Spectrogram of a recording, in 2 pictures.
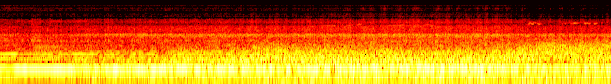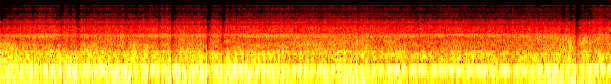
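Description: Tricopter's motors and propellers running in flight, picked up by the camera mounted on the craft: a steady hum with a rushing noise of air and prop wash underneath.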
